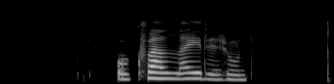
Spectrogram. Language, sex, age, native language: Icelandic, female, 10, Icelandic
